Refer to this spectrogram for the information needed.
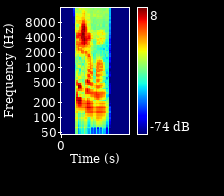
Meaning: pyjamas, pajamas (clothes for sleeping in)
- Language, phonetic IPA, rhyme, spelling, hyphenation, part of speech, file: Hungarian, [ˈpiʒɒmɒ], -mɒ, pizsama, pi‧zsa‧ma, noun, Hu-pizsama.ogg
